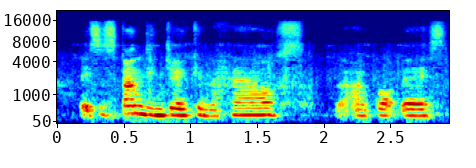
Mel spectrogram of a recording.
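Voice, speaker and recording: Over noticeable background noise, a woman talks at a fairly quick pace with flat, monotone intonation. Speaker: allotment gardener vlogger. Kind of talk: casual vlog chat. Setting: garden shed. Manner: halting.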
